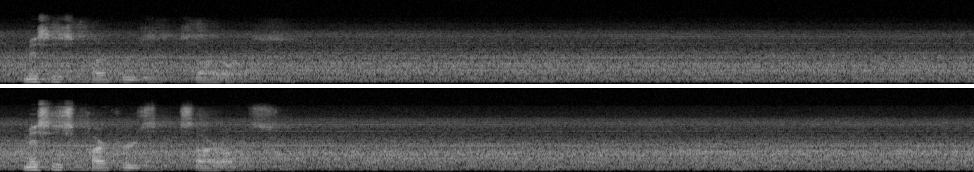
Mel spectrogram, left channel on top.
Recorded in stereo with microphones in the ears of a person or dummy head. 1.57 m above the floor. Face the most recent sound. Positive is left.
turn(degrees=-55)  # may be behind; listen again after turning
